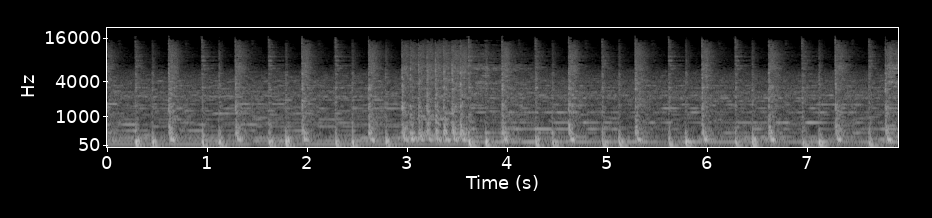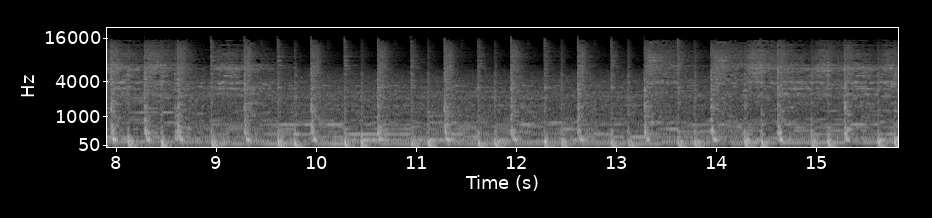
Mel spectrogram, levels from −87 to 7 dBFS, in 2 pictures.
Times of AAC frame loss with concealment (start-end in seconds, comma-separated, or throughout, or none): none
